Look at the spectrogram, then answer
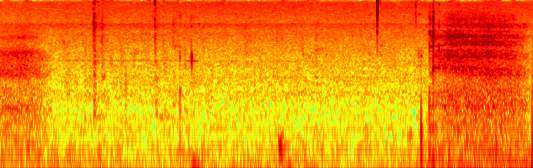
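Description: Rapid clicking of keys being typed on a computer keyboard, close and steady for a few seconds with no talking.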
